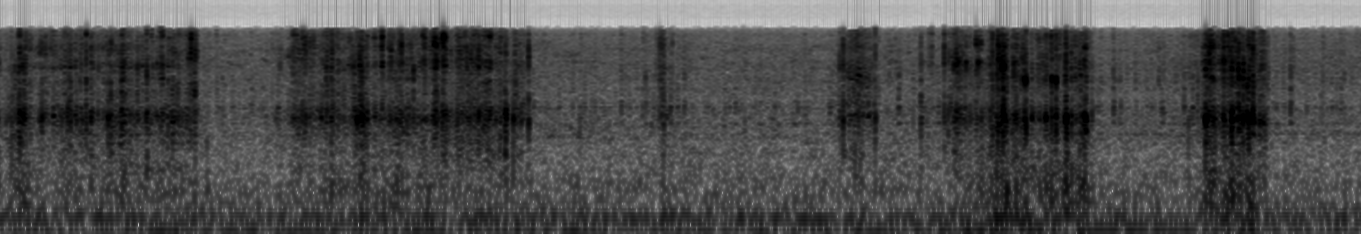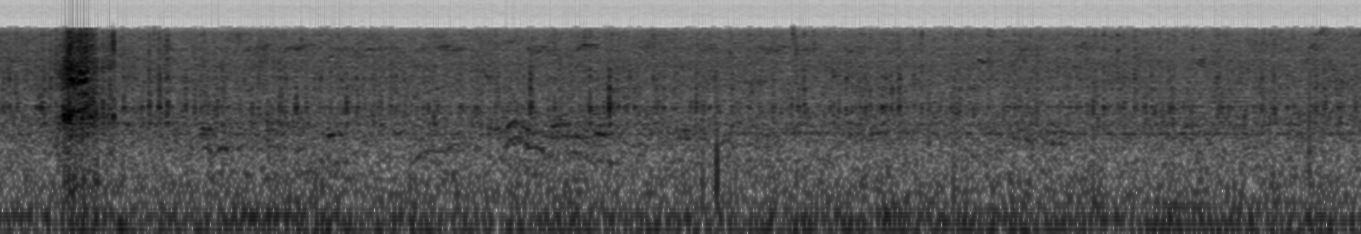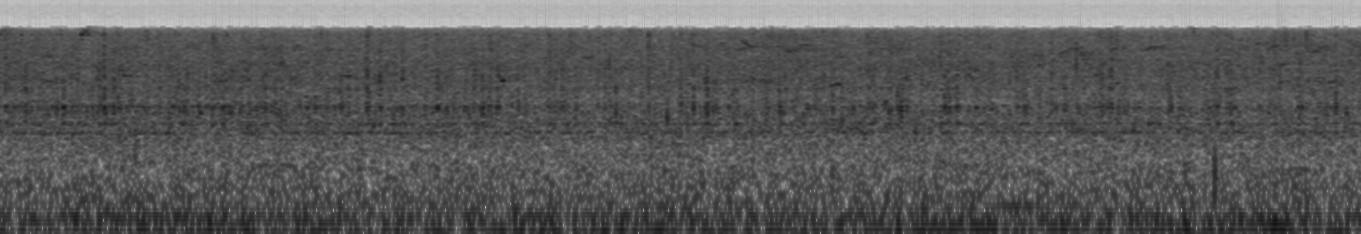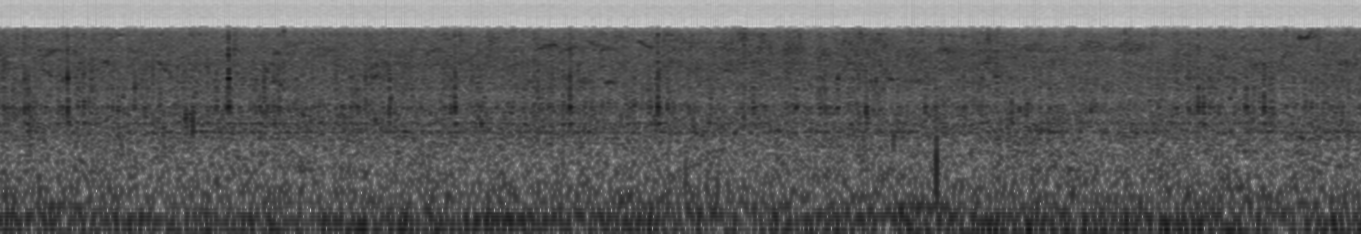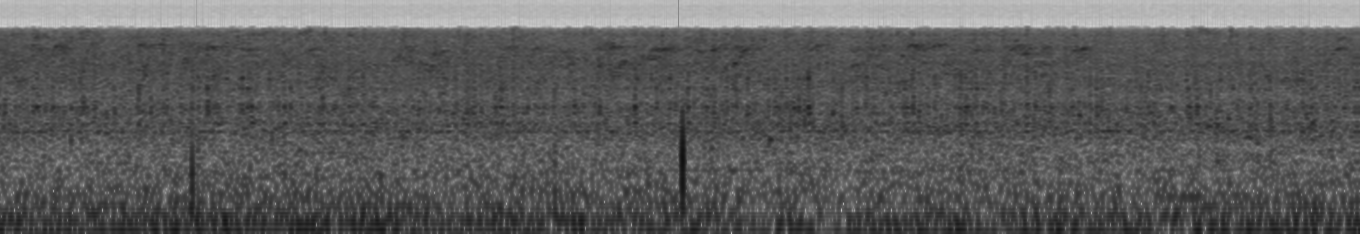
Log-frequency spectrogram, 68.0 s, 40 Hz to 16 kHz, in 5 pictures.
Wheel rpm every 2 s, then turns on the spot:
0, 0, 0, 0, 0, 0, 0, 0, 0, 0, 0, 0, 0, 0, 0, 0, 0, 0, 0, 0, 0, 0, 0, 0, 0, 0, 0, 0, 0, 0, 0, 0, 0, 0.
none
